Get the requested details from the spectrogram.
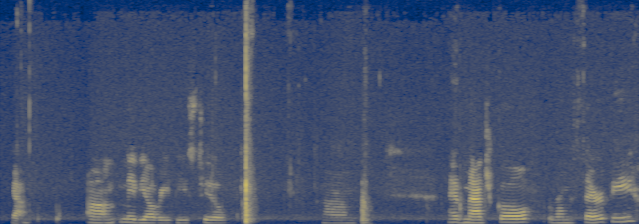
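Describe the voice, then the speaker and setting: A woman with an American accent talks at a very slow pace with long, frequent pauses, over noticeable background noise. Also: fairly high pitch for a woman, fairly even intonation. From US Northeast, Long Island, New York. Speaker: vlogger. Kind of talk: casual vlog. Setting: at home, mother's house. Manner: hesitant with many ums.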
